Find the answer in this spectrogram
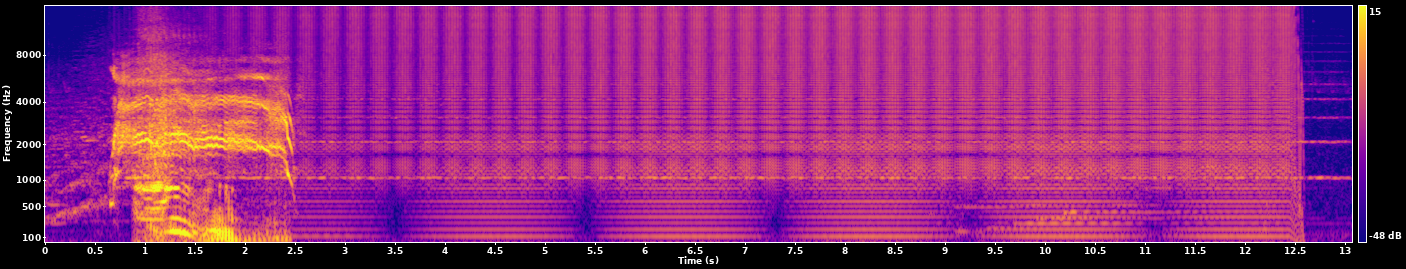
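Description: Magic transformation sound effect: a loud, wavering creature-like cry about a second in, then a steady synthesized hum of many layered tones that pulses roughly every two seconds and cuts off suddenly at the end.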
